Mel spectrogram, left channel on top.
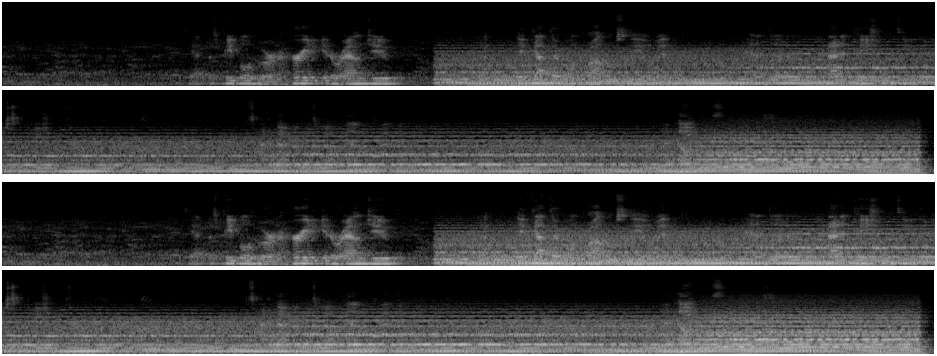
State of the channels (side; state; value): left; quieter; 3.7 dB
